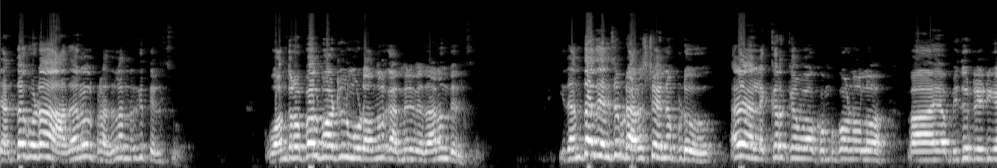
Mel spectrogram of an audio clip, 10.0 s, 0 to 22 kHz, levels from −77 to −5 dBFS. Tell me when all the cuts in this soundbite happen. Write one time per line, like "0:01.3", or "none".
none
